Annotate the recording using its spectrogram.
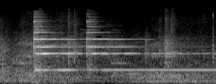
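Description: A metal bell struck twice in quick succession, ringing on with a clear tone that slowly fades.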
